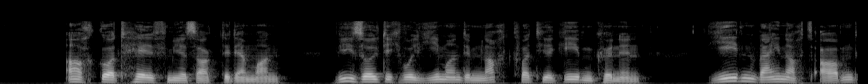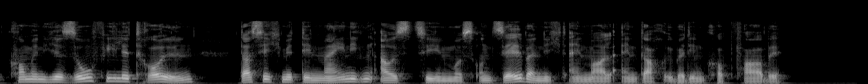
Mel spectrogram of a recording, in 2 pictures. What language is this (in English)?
German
